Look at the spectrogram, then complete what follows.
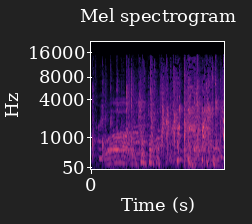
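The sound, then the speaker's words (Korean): A group claps steadily for a few seconds in honour of an elderly woman, a dense, ragged patter of many hands, while people talk and laugh over the applause. “아, 아유, 여기 뭐 박수까지.”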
